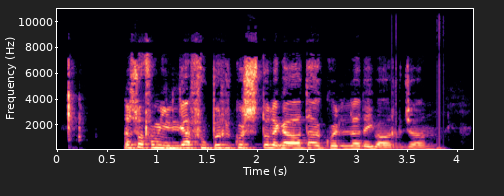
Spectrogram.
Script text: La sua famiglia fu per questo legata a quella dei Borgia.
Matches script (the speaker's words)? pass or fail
pass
